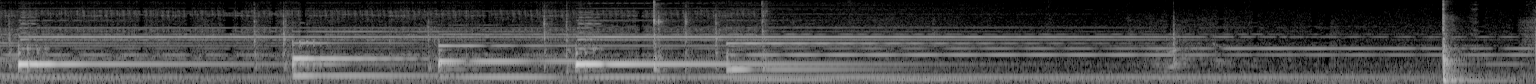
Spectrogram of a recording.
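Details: Hamilton bracket mantel clock from an estate sale; the movement doesn't run but the chimes work. Quarter-past chime is clear ringing notes struck one after another in a quiet room, each decaying cleanly, a normal chime.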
